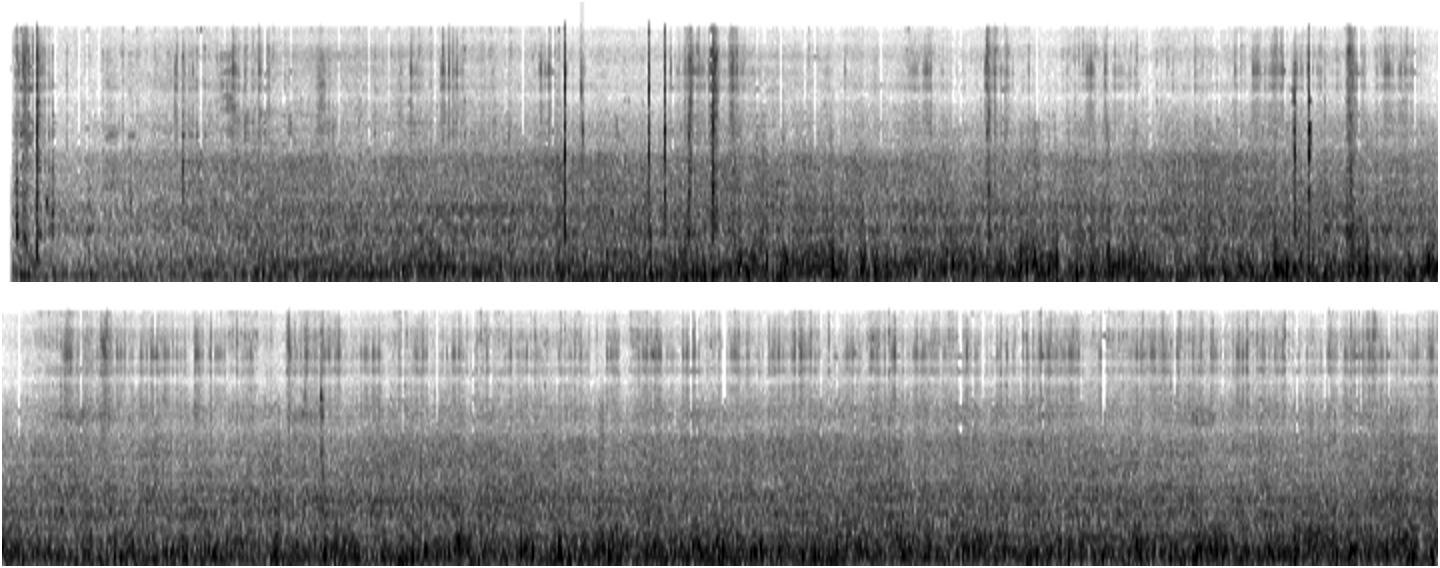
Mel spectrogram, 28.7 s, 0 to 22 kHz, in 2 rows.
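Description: Wind rushing over a bicycle-mounted camera's microphone mixed with passing car traffic, growing louder over the first several seconds as the bike speeds up from walking pace to about 30 km/h, then holding steady. A few sharp clicks come through in the first half.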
